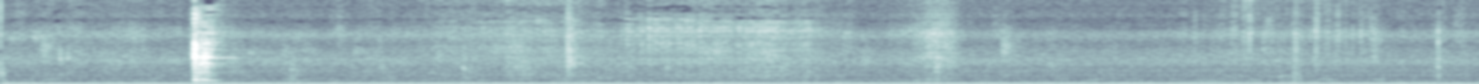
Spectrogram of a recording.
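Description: Pencil sketching on paper: one sharp click about a second in, then faint scratchy pencil strokes over a steady low hum.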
